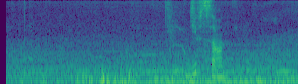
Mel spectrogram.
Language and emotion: Russian, neutral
